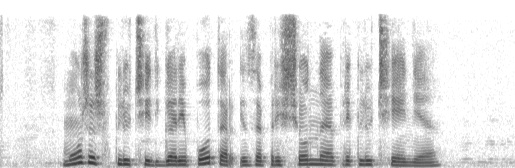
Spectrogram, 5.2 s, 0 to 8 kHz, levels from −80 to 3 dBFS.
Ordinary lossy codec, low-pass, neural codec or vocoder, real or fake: MP3, 64 kbps; 7.2 kHz; none; real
